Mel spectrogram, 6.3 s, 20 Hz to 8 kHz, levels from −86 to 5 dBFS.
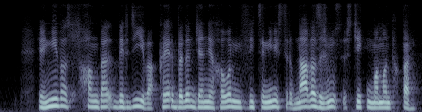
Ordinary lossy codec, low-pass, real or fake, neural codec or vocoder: none; 7.2 kHz; fake; codec, 16 kHz, 0.5 kbps, FunCodec, trained on Chinese and English, 25 frames a second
